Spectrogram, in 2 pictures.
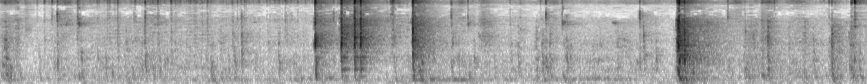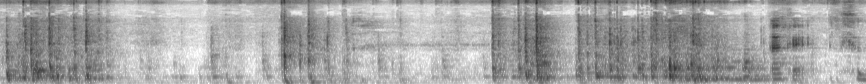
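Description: A hand-cranked die-cutting machine rolls a die through to cut out bow shapes, giving a run of uneven scraping, crunching bursts with short pauses between passes and no speech.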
